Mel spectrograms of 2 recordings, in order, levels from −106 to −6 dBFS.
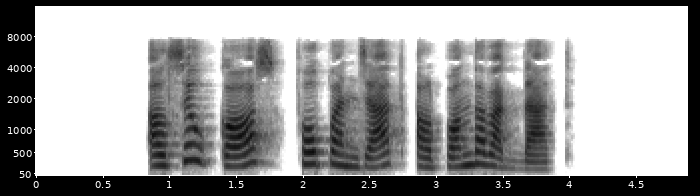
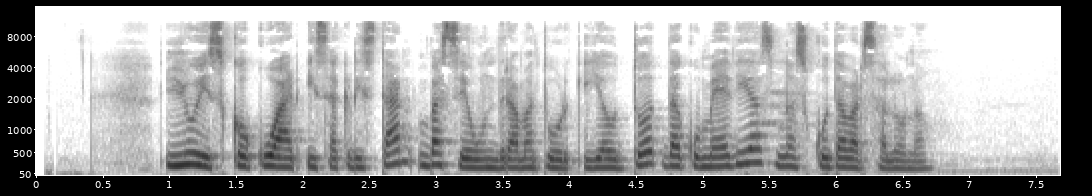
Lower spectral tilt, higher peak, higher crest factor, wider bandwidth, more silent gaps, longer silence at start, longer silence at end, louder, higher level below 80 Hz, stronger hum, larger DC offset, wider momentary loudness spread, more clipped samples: second, -3 dB/octave vs -5.5 dB/octave; first, 0 dBFS vs -18 dBFS; about the same, 18 dB vs 18 dB; second, 7.8 kHz vs 11.5 kHz; first, 1.88-1.95 s vs none; second, 0.85 s vs 1 s; about the same, 1.05 s vs 0.95 s; first, -18 LUFS vs -36 LUFS; about the same, -70 dBFS vs -70 dBFS; neither; neither; about the same, 7 LU vs 9 LU; neither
